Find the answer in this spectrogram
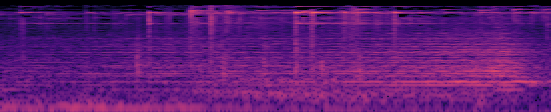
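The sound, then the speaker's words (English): Coins scatter and drop from the overturned tables of money changers in a quick flurry of bright metallic clinks, several overlapping with a faint ringing tail, moderately loud, with no voices. “He overturned the tables of the money changers, scattered their coins.”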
